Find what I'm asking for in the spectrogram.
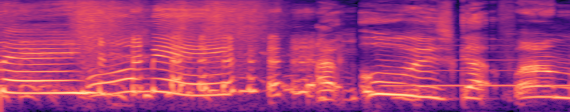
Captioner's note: all giggling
